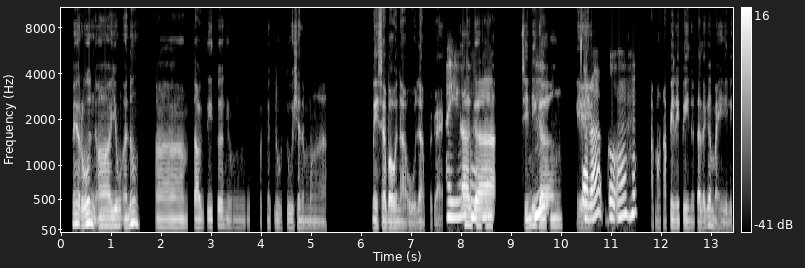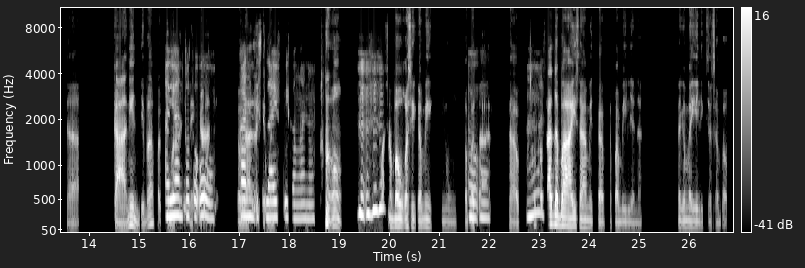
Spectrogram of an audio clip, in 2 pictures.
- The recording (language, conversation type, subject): Filipino, podcast, Kapag naaalala mo ang pagkabata mo, anong alaala ang unang sumasagi sa isip mo?
- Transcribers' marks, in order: chuckle; other background noise; laughing while speaking: "oo"; laughing while speaking: "mm"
